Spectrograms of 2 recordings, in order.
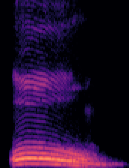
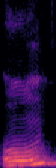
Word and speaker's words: Om: It's made of 3 syllables. A, U, Ma.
